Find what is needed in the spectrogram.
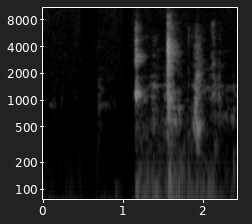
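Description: Close-miked chewing: near silence for about a second, then three short wet mouth smacks in quick succession.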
